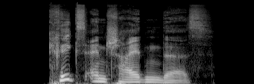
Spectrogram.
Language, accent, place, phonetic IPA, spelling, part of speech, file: German, Germany, Berlin, [ˈkʁiːksɛntˌʃaɪ̯dəndəs], kriegsentscheidendes, adjective, De-kriegsentscheidendes.ogg
- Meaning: strong/mixed nominative/accusative neuter singular of kriegsentscheidend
